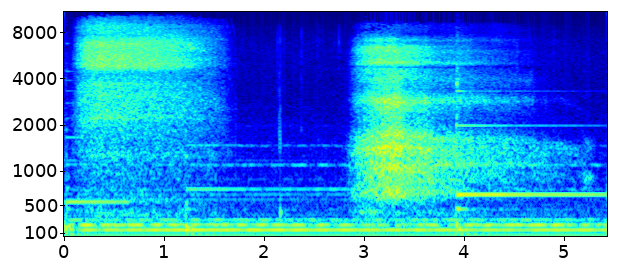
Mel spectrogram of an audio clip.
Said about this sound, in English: Breathe in through your nose and then out through your mouth, pretending you are breathing fire. Deep breath in and out.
